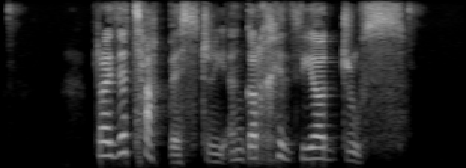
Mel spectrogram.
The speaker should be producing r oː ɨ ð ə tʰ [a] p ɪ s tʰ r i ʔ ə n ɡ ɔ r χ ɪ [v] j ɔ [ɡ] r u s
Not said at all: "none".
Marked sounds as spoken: a, ð, d

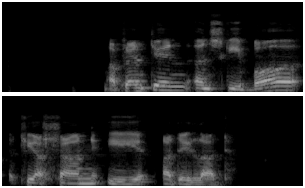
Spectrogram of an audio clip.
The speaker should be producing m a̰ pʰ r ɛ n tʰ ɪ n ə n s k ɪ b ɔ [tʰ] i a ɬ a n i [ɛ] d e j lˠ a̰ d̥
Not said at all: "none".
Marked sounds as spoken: tʰ, a

